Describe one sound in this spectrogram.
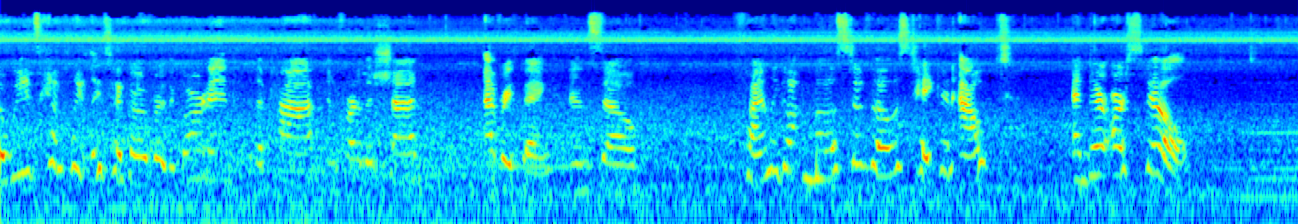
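A woman talks with animation close by, outdoors.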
